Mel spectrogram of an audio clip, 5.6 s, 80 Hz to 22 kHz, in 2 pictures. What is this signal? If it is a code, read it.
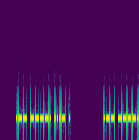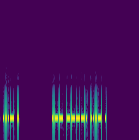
Morse code, heard as a keyed tone, about 50 wpm, 700 Hz. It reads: W9VE W9VE W9VE
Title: Call Signs Repeated 2x - 50wpm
